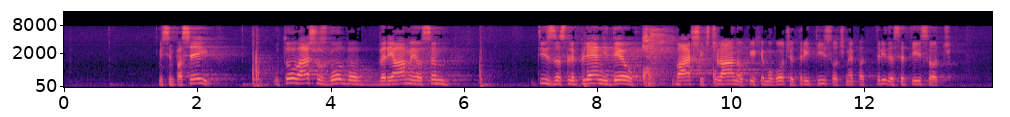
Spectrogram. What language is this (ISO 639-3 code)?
slv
